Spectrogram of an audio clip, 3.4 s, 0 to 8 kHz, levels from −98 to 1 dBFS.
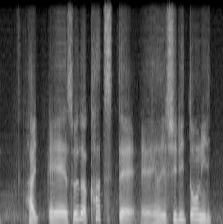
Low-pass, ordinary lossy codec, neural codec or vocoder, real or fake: none; none; codec, 16 kHz, 0.7 kbps, FocalCodec; fake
